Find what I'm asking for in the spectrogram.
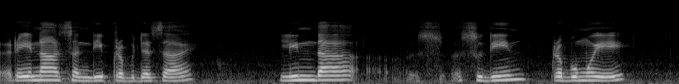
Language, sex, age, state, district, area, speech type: Goan Konkani, female, 60+, Goa, Bardez, urban, spontaneous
